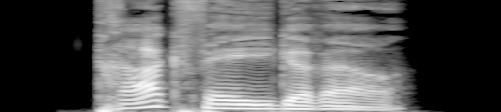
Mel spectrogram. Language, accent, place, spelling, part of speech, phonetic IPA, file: German, Germany, Berlin, tragfähigerer, adjective, [ˈtʁaːkˌfɛːɪɡəʁɐ], De-tragfähigerer.ogg
- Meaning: inflection of tragfähig: 1. strong/mixed nominative masculine singular comparative degree 2. strong genitive/dative feminine singular comparative degree 3. strong genitive plural comparative degree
